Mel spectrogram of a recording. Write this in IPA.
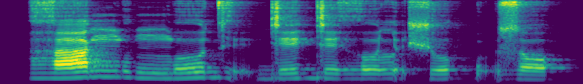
ɦ a ŋ͡m u ŋ͡m o dʱ ḛ ɡ e ɡ e ɦ o l ə̰ ʃ o k͡p o̰ z ɔ

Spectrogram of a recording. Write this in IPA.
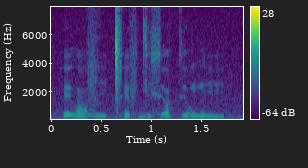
e l ɒ v i ǀʰ e f dʲ u xʲ ɒ kʲ o n i

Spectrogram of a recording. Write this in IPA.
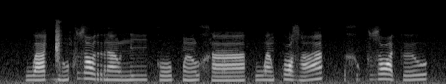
w a ɡ͡ǁ õ xʷ zˤ i ʊ̯ r ã ʊ̯ n iː k o p ə̃ ʊ̯ x ã | w ã kʷ ə zˤ ã | x ə kʷ zˤ o ɪ̯ k ø ʊ̯

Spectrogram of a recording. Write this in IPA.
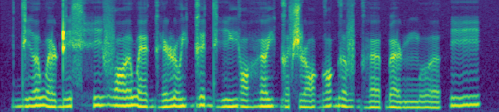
d i˩˧ ə̯ w œ˩ ɖ i˩˧ s h i˧˥ v ɔ˧˥ ə̯ w ɛ˩ ɡʱ ɪ˩˧ ɭ ʊ˧˥ j ɡ ɪ˥ dʱ i˩˧ j ɔ˩ ɦ œ˧˥ j ɡ ə˩ s ɭ ɔ˩ ɡ ɔ˥ ɡ ə˩˧ v ɡʱ œ˩ ɓ œ˩ ɳ ŋ͡m ʊ˩ ə̯ | i˧˥

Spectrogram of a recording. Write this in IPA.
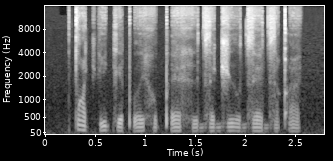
tˤ ɤ t͡ʃʼ i kʲ a pʼ ɤ ɪ̯ h o pʼ ɛ h ɨ d͡z ɛ d͡ʒ ɨ ʊ̯ d͡z ɛ d͡z e qʼ ɛ

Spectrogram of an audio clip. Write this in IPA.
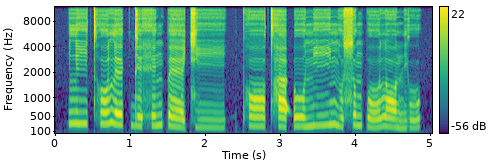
l iː˧ t̪ʰ o˧˥ l ɛː˧ k̚ d e˧˩ h e˧˥ ŋ p ɛː˧˩ t͡ɕ iː˩ | pʰ ɔː˩ t̪ʰ a˩ ʔ oː˧ ɲ iː˧˥ ɲ u˩˧ s o˧ ŋ p oː˩˧ l ɔː˧˩ n j u˩˧

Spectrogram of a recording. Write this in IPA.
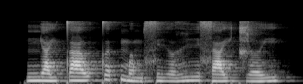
ɲ a˨˩ j t̪ a˨˦ w t̪ ə˦˥ t̚ m ə˧˩ m s i˨˩ ə̯ ɣ i˧ s a˨˦ j t͡ɕ ə˨˦ j

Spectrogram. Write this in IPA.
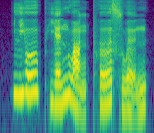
l j o˥ ʊ̯ pʰ j ɛ˧˥ n w ɑ̰˨˩ ŋ pʰ ɤ˧˥ s w ə̰˨˩˦ n

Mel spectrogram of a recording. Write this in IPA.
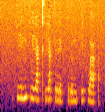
k i˦˥ n k l i˧ a̯ kʰ i˦˥ a̯ k r e˨˩ k̚ p r ɯ˧ ŋ h i˥˩ t̚ w a˨˩ ʔ

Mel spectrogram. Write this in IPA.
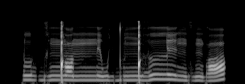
l o̤ ɡ ə̤ ŋ͡ǃ ɒ nː ɪ w i̤ d̪ u ŋ͡ǃ ə̤ lː ɪː ŋ ɡ o̤ ŋ ɡ ɒ

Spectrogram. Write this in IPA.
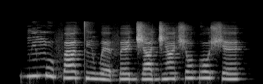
b ĩ˦ m o˦˨ f a˧ t ĩ˧ w ɛ˨ f ɛ˧ d͡ʒ a˧ d͡ʒ ã˧ ʃ ɔ˦ ɡ ɔ˦ ʃ ɛ˧

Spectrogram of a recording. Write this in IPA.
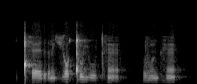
ǃʰ ɛː r ə̃ ç ɔ ǃ u j uː t̪ʰ ɛ̃ | v ə̃ ɡʱ ɛ̃

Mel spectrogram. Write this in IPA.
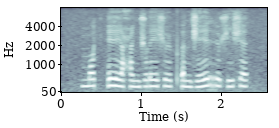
m ɔ t͡ʃʼ eː ħ i n d͡ʒ o ɾ eː ʃ øː pʼ ə n d͡ʒ eː r ø ʃ i ʃ ɛ

